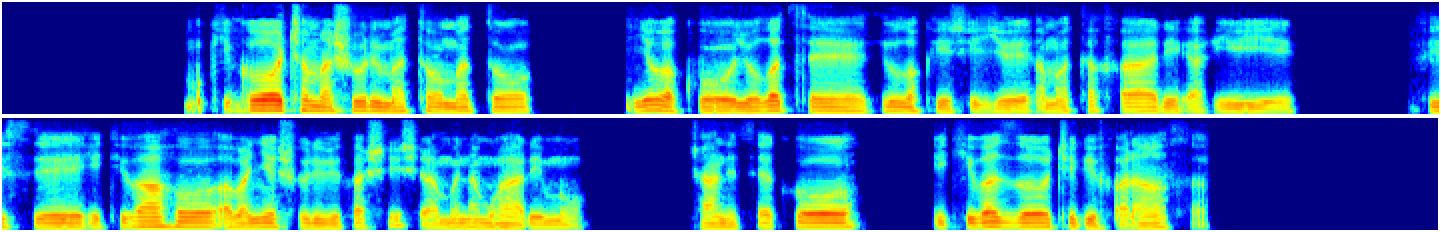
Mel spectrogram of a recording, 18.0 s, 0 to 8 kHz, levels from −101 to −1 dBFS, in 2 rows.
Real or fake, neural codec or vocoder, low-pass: fake; codec, 24 kHz, 0.9 kbps, WavTokenizer, medium speech release version 2; 7.2 kHz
